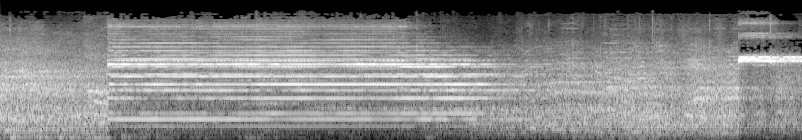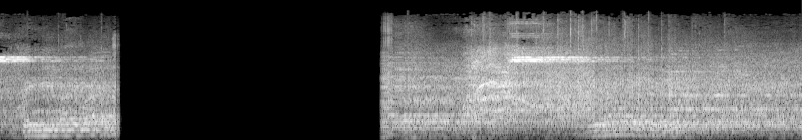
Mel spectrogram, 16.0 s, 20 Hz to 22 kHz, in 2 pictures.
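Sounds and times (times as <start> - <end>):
crowd chatter: 0.0 - 9.2, 11.8 - 16.0
horn steady blast: 1.0 - 5.1.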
